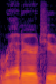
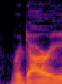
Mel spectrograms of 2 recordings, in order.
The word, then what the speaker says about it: radare2: two different things um I prefer to call it Rad Air 2 now because or just rad a because it's simpler to say radari is actually three syllables um but I used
